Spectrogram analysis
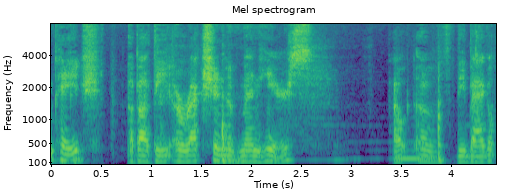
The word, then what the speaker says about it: menhir: I'm going to pull the blueprints I got from Paige about the erection of menhirs out of the bag of Oh, holding. erection of menhirs.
